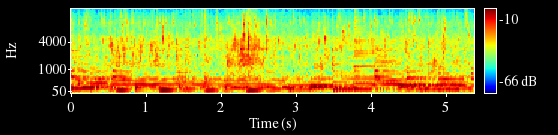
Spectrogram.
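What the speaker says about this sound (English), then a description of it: "what you're doing is you're basically frying those little sage leaves" Sage leaves fry in brown butter with a soft, continuous sizzle and crackle, steady and close throughout with no talking.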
